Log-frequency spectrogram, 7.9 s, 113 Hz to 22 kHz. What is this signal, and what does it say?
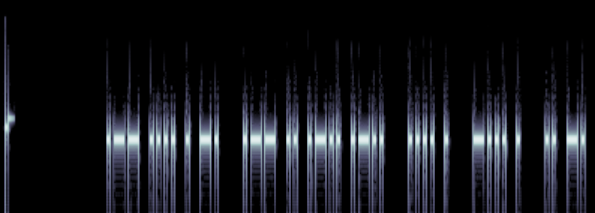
Morse code, heard as a keyed tone, about 25 wpm, 700 Hz. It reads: WHEN WILL HE BE IN
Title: Sentences from Top 1000 Words - Review Part 4 - 25wpm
